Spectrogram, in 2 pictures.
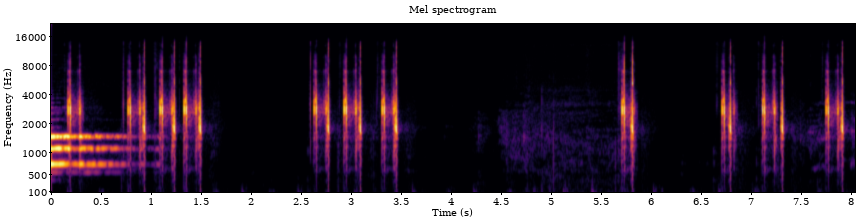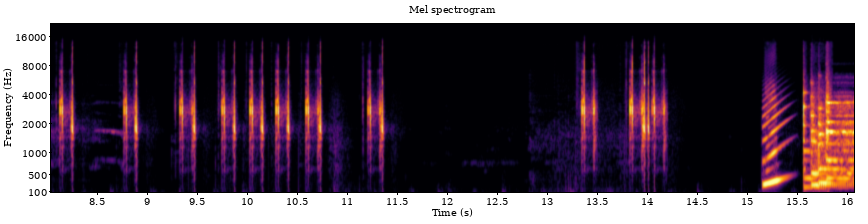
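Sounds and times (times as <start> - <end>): faint pitched tone: 0.0 - 0.8, 15.2 - 16.0.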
